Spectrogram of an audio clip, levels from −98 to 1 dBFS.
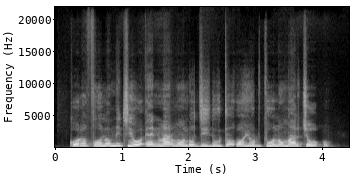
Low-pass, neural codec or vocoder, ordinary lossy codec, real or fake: none; codec, 44.1 kHz, 2.6 kbps, DAC; none; fake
